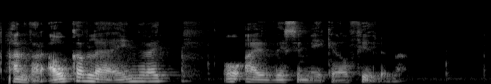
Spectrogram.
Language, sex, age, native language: Icelandic, male, 40-49, Portuguese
